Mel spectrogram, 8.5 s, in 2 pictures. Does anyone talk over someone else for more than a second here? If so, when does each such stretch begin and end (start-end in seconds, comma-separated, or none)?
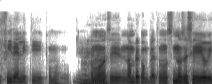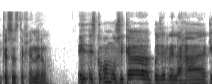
none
